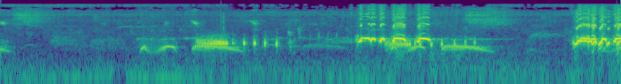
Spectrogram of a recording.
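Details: Zebra doves sing clearly, one prompting others to join: softer distant cooing with short rapid trills, then loud bubbling coo phrases with a low falling note, and a final loud burst.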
